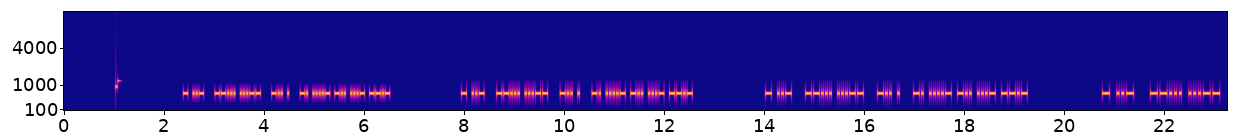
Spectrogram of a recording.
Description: Morse code, heard as a keyed tone, about 30 wpm, 700 Hz. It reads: TU 73 DE N4DVQ TU 73 DE N4DVQ TU 73 DE N4DVQ TU 73
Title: Speed-Racing Common QSO Phrases - 25wpm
